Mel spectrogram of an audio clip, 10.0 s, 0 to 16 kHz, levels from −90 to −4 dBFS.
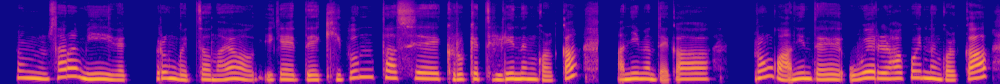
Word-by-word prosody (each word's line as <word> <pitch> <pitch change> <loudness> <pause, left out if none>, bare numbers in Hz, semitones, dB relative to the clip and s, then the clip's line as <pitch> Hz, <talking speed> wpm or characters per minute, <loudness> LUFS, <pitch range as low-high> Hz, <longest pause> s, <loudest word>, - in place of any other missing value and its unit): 좀 275 -4 +1
사람이 245 -8 +2
왜 200 -1 -3 0.3
그런 260 0 +2
거 210 - 0
있잖아요. 215 +2 -1
'이게 215 0 -3
내 205 -1 0
기분 280 +11 -5
탓에 260 -4 0
그렇게 225 +2 -1
들리는 235 +2 +3
걸까?' 190 - -1 0.4
아니면 235 0 +3
내가 235 +2 -1 0.4
'그런 305 +8 -2
거 - - +1
아닌데 220 -3 +2
오해를 250 +4 +2
하고 260 +3 -2
있는 265 -5 +3
걸까?' 235 - +1
235 Hz, 280 characters per minute, -26 LUFS, 215-265 Hz, 0.4 s, 들리는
